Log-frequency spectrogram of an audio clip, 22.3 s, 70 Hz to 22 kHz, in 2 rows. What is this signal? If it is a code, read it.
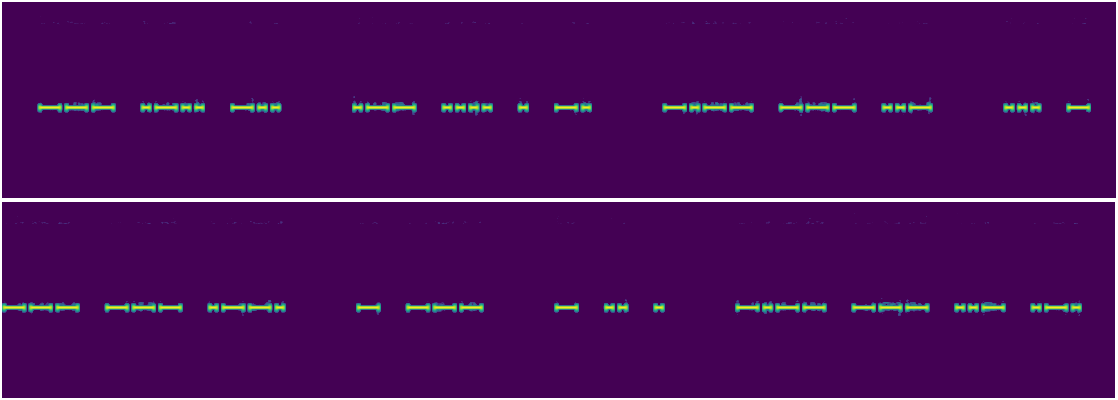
Morse code, heard as a keyed tone, about 18 wpm, spaced as for 15 wpm, 1000 Hz. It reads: OLD WHEN YOU STOOP TO TIE YOUR
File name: qotdfiles / 15wpm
